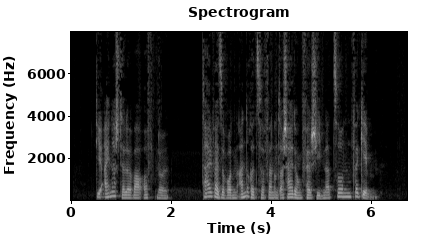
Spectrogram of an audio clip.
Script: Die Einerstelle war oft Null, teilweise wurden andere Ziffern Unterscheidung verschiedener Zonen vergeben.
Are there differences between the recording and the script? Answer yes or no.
no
